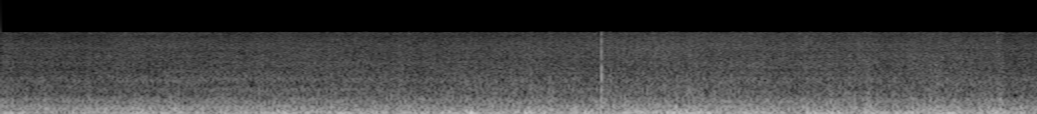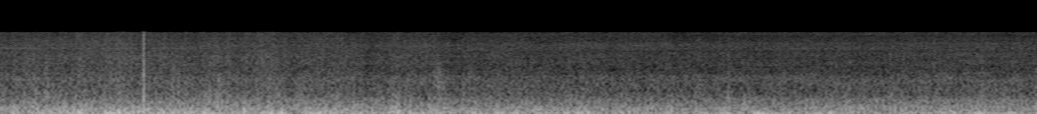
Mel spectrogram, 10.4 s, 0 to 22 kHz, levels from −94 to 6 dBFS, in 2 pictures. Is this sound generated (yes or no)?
yes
